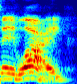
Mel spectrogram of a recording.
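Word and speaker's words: אלי: Ki Omar, parentheses Eli, he said to me, but again the Eli is not written, it is pronounced.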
